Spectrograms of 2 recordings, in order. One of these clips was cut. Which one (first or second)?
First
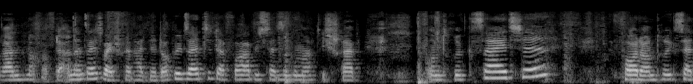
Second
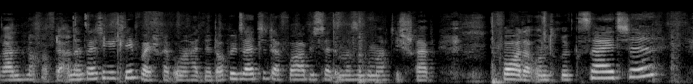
first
